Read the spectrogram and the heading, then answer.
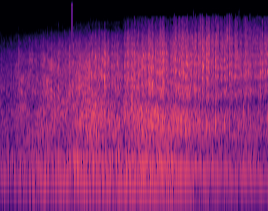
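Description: propeller airplane flying overhead

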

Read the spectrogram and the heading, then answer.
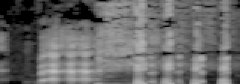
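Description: sheep bleating

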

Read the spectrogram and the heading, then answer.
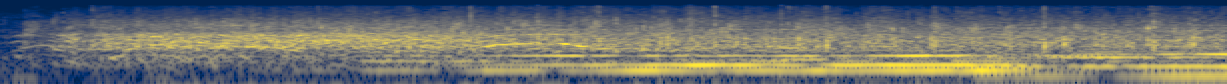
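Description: audience applause

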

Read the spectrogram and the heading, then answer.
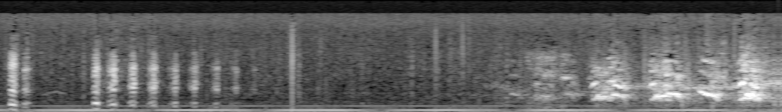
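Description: sled dog team barking

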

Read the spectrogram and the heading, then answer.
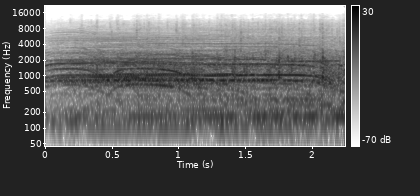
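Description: audience cheering and applause

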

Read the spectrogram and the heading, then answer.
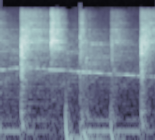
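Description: police car siren

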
